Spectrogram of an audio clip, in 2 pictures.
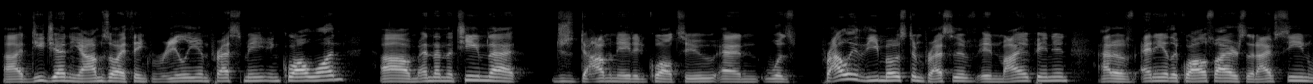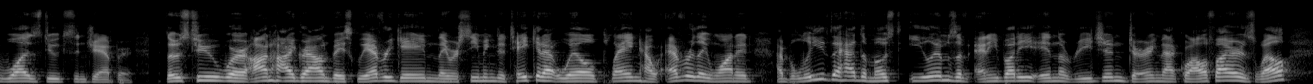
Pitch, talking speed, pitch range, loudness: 150 Hz, 185 wpm, 135-170 Hz, -27 LUFS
